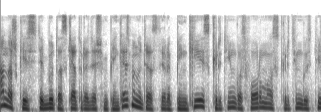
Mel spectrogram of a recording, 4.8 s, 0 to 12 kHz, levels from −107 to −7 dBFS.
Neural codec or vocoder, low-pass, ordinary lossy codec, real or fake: none; 7.2 kHz; AAC, 64 kbps; real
